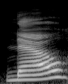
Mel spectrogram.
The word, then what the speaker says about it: Nanao: Um, now, how do you pronounce her name? N a n a o. Now, now. Yeah, now.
